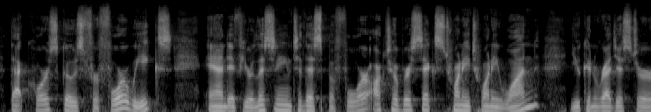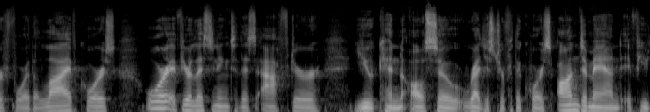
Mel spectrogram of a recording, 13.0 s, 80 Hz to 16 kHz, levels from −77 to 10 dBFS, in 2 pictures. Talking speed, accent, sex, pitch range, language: 190 wpm, American, male, 100-120 Hz, English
